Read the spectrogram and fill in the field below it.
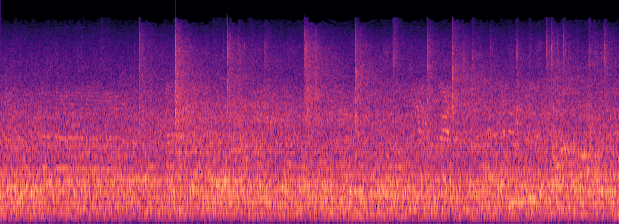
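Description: A crowd of people chatters in a large echoing indoor pool hall.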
